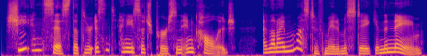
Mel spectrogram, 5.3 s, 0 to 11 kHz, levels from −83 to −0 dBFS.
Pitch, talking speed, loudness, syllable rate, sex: 215 Hz, 235 wpm, -19 LUFS, 6.1 syllables/s, female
